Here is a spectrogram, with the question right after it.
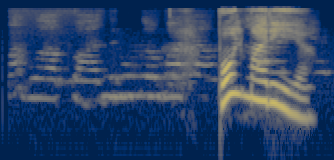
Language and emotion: Russian, positive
